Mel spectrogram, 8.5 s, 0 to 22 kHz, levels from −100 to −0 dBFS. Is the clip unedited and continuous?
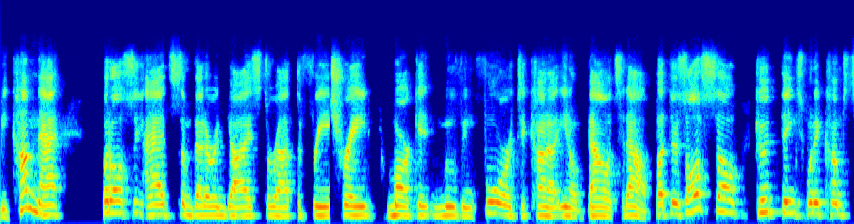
no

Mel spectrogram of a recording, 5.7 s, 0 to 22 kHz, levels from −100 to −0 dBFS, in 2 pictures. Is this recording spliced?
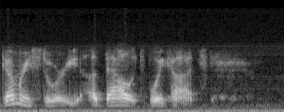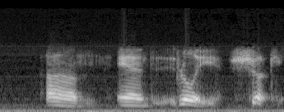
yes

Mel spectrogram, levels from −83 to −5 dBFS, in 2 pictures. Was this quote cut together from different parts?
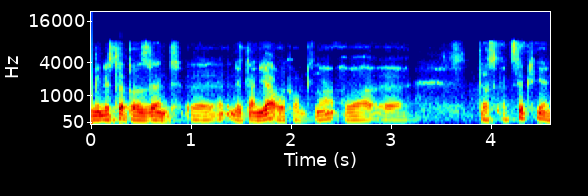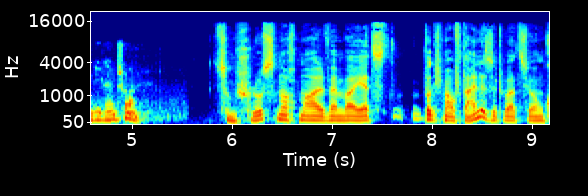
yes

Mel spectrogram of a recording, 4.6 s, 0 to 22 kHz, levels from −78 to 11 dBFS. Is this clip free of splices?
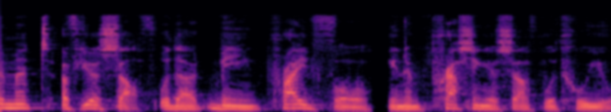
no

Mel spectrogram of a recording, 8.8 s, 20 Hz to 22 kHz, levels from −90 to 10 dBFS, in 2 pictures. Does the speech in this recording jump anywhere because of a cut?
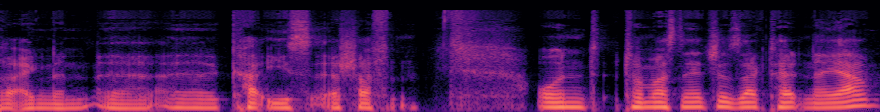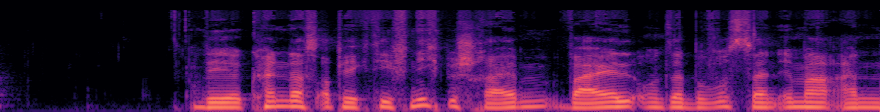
no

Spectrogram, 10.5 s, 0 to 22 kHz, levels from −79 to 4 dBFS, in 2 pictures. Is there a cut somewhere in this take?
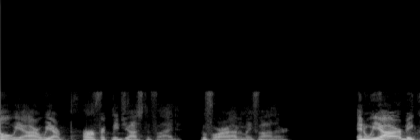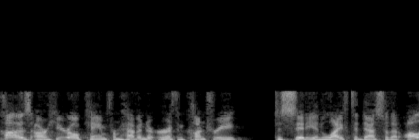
no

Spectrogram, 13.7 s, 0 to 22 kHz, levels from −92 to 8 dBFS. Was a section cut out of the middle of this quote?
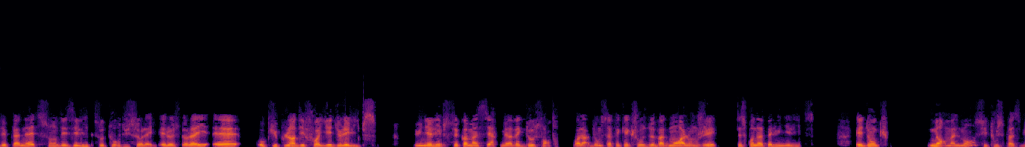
no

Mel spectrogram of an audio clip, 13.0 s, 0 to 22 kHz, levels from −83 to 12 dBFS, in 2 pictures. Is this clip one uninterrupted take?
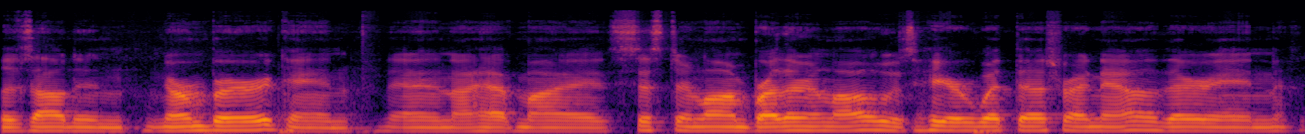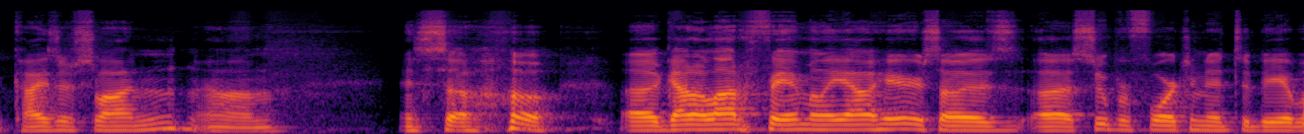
yes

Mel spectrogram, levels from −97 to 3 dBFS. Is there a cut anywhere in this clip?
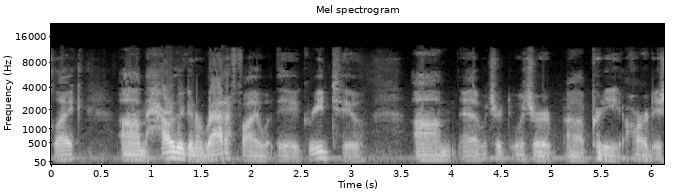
no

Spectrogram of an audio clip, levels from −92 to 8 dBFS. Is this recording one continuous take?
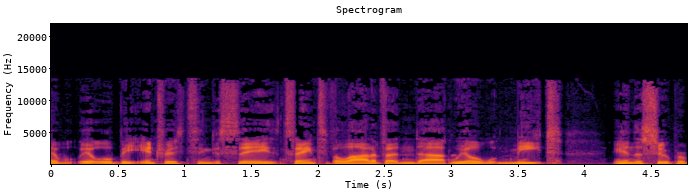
no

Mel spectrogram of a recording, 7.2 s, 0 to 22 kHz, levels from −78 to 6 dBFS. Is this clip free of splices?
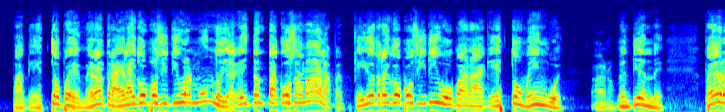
yes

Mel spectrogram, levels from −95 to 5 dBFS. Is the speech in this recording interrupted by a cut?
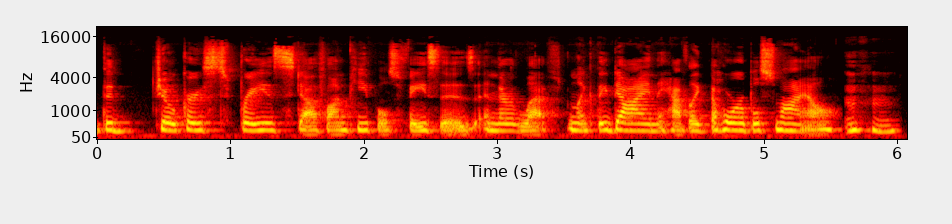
no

